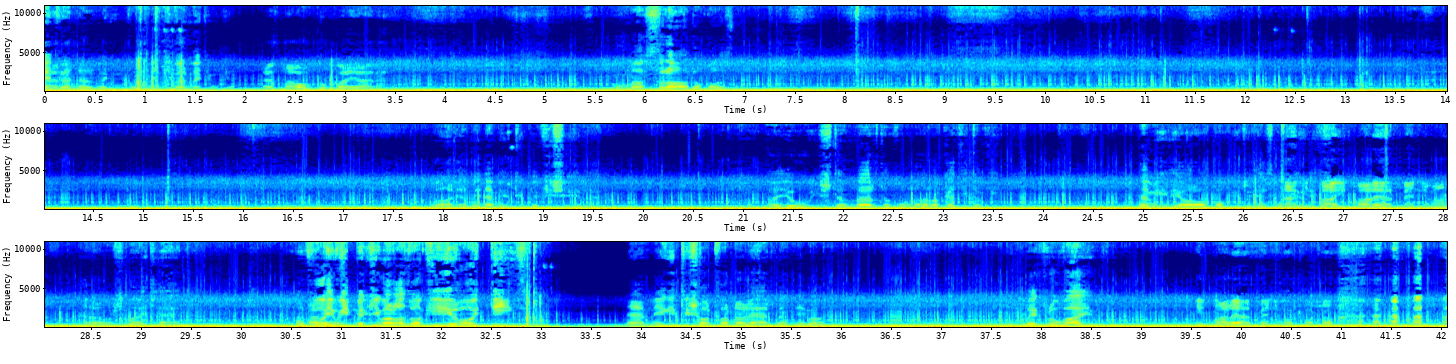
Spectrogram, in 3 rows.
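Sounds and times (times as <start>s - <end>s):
car engine and tyres rumbling: 0.0s - 42.0s.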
